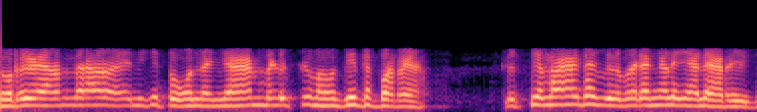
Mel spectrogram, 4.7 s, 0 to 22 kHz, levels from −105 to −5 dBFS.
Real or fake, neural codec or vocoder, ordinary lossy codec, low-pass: fake; codec, 24 kHz, 1.5 kbps, HILCodec; none; 3.6 kHz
